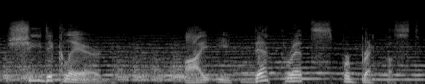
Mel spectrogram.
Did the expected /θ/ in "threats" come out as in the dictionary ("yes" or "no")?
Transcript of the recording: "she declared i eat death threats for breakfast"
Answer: yes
